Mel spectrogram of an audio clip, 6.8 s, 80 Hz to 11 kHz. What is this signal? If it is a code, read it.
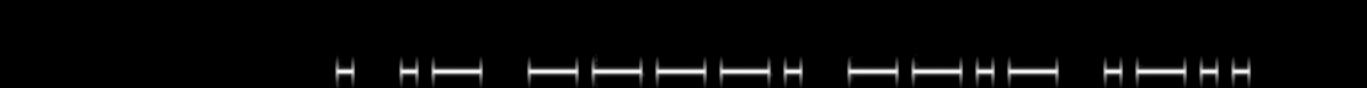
Morse code, heard as a keyed tone, about 15 wpm, 700 Hz. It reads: EA9QL
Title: DXCC-100 Call Signs - 5 Characters - Repeated 3x - 15wpm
